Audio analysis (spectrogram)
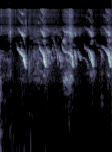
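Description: Farmyard chickens near a coop give a run of bright, repeated clucks and squawks, about five distinct calls in quick succession, close and clear with no talking.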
